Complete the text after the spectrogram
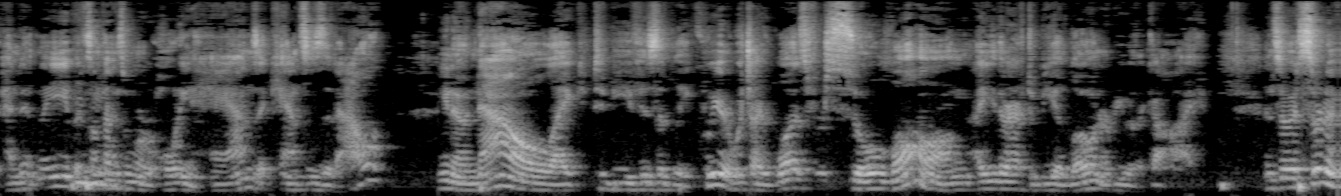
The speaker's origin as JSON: {"language": "English", "region": "Ohio", "country": "United States", "moved": "yes", "lives_now": "San Francisco, United States", "said": "I came from Ohio"}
